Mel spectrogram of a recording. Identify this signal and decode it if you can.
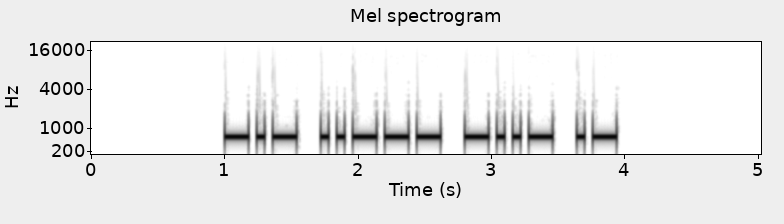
Morse code, heard as a keyed tone, about 20 wpm, 700 Hz. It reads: K2XA
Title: Call Signs - 20wpm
